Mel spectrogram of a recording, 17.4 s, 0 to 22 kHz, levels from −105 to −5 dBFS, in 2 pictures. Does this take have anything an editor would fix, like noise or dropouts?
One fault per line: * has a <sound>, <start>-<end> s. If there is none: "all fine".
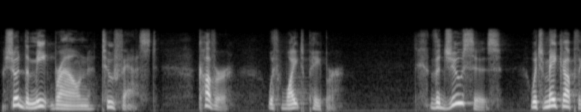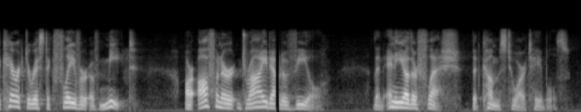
* has a dropout, 12.8-12.9 s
